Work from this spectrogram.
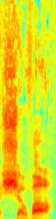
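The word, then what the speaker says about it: חַוָּה: you know that that's they say that's pronounced a shavah I don't know how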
